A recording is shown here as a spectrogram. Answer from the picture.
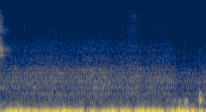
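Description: Microphone being knocked: a steady low rumble of handling noise with a dull thump near the end.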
